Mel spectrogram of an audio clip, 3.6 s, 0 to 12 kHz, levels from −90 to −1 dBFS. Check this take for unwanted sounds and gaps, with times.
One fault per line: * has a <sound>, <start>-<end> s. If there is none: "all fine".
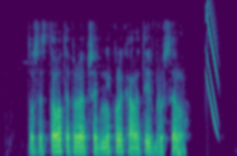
* has a chirp, 3.1-3.3 s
